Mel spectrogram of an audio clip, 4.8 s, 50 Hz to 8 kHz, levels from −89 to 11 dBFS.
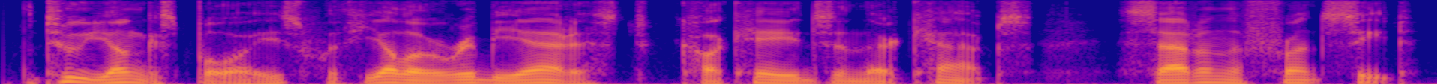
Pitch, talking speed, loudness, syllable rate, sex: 95 Hz, 200 wpm, -19 LUFS, 5.1 syllables/s, male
